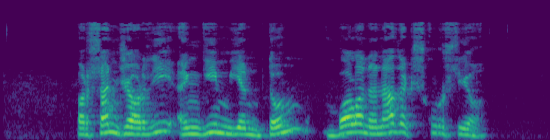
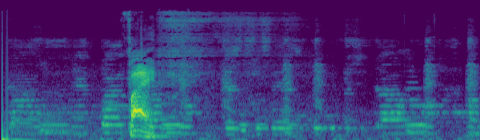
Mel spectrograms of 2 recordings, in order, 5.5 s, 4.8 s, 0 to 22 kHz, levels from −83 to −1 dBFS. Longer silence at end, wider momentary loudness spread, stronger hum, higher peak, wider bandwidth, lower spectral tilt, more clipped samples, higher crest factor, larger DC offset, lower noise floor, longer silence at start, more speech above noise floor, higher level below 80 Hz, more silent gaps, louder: first, 0.65 s vs 0 s; second, 13 LU vs 26 LU; neither; second, -8 dBFS vs -2 dBFS; second, 11.5 kHz vs 16 kHz; first, -6 dB/octave vs -4.5 dB/octave; neither; second, 16 dB vs 22 dB; neither; first, -72 dBFS vs -43 dBFS; first, 0.8 s vs 0.05 s; first, 50 dB vs 23 dB; second, -66 dBFS vs -46 dBFS; neither; second, -23 LUFS vs -18 LUFS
